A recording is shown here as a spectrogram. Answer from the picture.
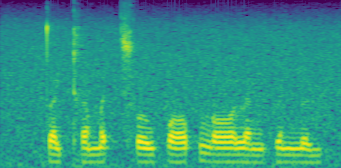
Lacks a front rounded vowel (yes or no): yes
